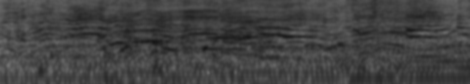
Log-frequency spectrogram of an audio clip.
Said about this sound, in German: Das Publikum erschrak und versuchte, so schnell wie möglich aus dem Zelt zu kommen.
